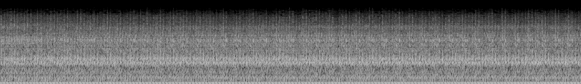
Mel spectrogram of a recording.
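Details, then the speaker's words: 2003 VW Jetta TDI 1.9 ALH diesel just after fitting an 11mm Bosch VE pump, air likely out of the lines: even, steady idle clatter with a regular beat and no stumbles; normal idle. "well it's settled into a decent idle pretty quick i think the air is out of the lines now"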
